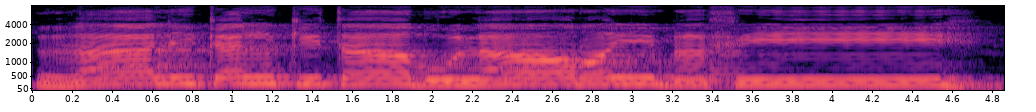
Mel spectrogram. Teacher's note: ذال کو نرمی سے ادا کرنا ہے۔ ذال اور زا اس میں فرق کرنا ہے۔ ذال کو سیٹی سے ادا نہیں کرنا۔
